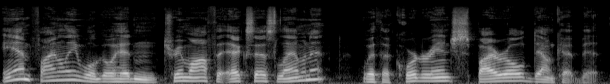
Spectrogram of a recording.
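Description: In his indoor wood shop lined with lumber racks, a fortyish woodworking instructor walks through a friendly, step-by-step lesson. He speaks a little high and sing-song, at a moderate pace, with a darkish tone.

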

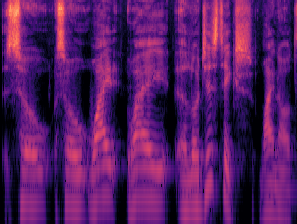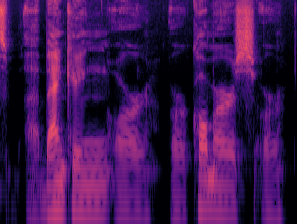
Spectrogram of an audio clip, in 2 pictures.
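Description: A man's voice: medium pitch, slow, gravelly, a bit bright. A man hosting a podcast, asking questions in a friendly, hesitant way with many fillers. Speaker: podcast host. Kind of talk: podcast interview.

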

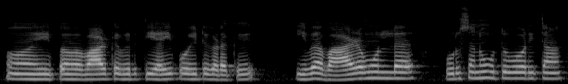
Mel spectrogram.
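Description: A woman's voice: on the high side, little pitch movement, normal speed, a bit bright, natural voice. A woman playing a meek, gossiping older village woman who speaks deferentially and pleads, in an amateur audio drama. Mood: pleading.

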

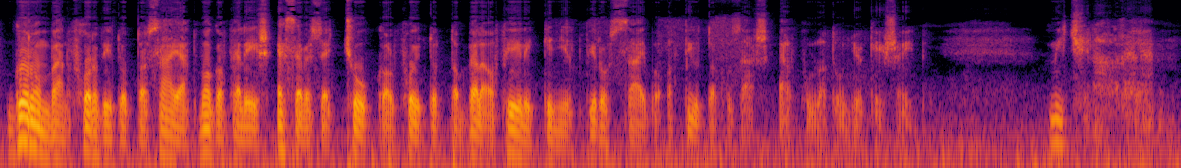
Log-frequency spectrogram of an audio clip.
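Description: A man narrating a historical novel in a measured, dramatic way for an audiobook. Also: a bass voice, expressive, gravelly, a little mellow, slight background noise.

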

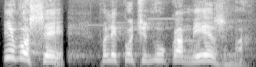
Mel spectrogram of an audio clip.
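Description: A man's voice: high-pitched, moderate pace. An older man with a Brazilian accent, preaching a sermon to a congregation and telling stories with acted-out dialogue. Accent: Brazilian Portuguese. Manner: lively storytelling with acted-out dialogue and jokes. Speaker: rabbi preaching. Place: congregation hall. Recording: long hall reverb.

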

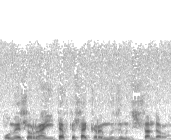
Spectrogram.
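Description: A man voicing an easygoing townsman who coaxes and chides his drinking companion in rough, teasing Tokyo speech, in rakugo storytelling. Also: on the high side, lively intonation, racing, slight background noise, natural voice. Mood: coaxing. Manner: coaxing, teasing banter in rough Edo speech.

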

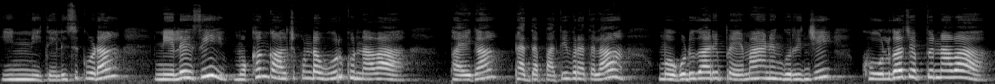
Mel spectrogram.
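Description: A woman voicing an outspoken friend who scolds with rapid questions. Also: high-pitched, lightly acted. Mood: indignant.

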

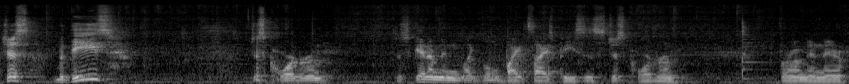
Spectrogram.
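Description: A low-pitched man walks through a recipe in a loose, easygoing manner, chatting as he works. The room is echoey, and there is clear frying and stirring noise behind him. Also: fairly even intonation, moderate pace, long pauses. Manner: laid-back, easygoing, offhand. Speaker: home cooking show host. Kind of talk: casual cooking demonstration, talking while working. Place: indoor kitchen. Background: frying sizzle and stirring.

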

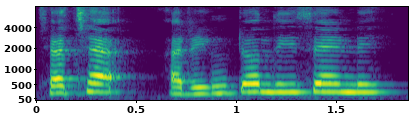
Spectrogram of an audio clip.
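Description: A woman's voice: high voice, fairly even intonation, moderate pace, a little mellow, voice pushed up, natural voice. A woman voicing a fretful housewife. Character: anxious middle-aged housewife.

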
